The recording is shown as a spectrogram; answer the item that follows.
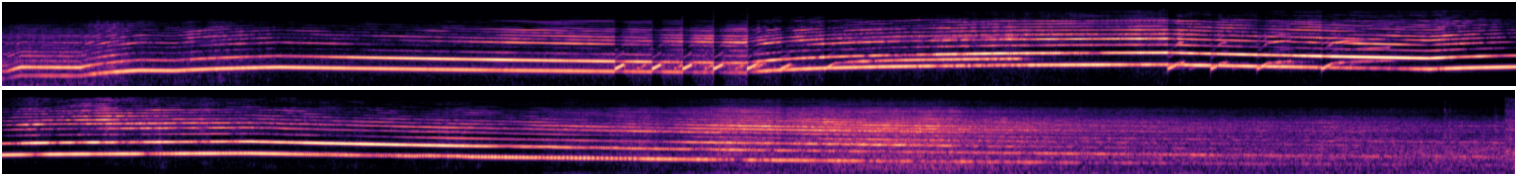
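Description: Ladder fire truck's siren wailing, winding slowly up and down several times and ending in a long, drawn-out fall in pitch, with short quick whoops twice. A low rumble from the truck rises in the last few seconds.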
